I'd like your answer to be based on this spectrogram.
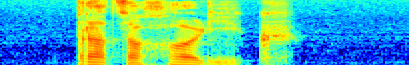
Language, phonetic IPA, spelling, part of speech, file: Polish, [ˌprat͡sɔˈxɔlʲik], pracoholik, noun, Pl-pracoholik.ogg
